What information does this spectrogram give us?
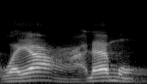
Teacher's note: عین آ گیا درمیان حلق سے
